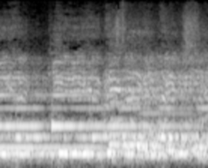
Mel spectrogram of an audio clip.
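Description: Mixed choir of men and women singing sacred music a cappella, holding sustained chords that move to new notes about a second in.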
